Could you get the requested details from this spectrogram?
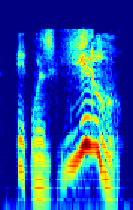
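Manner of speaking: slow, dawning suspicion, "you" drawn out. Harry, seized by a sudden suspicion, confronting Dobby, said slowly. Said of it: "he said slowly".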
